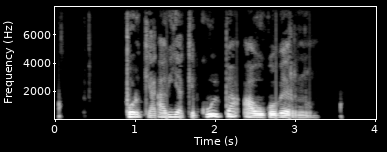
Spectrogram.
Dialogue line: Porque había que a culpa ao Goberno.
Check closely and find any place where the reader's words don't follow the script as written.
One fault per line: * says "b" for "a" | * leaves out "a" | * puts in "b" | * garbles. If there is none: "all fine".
all fine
